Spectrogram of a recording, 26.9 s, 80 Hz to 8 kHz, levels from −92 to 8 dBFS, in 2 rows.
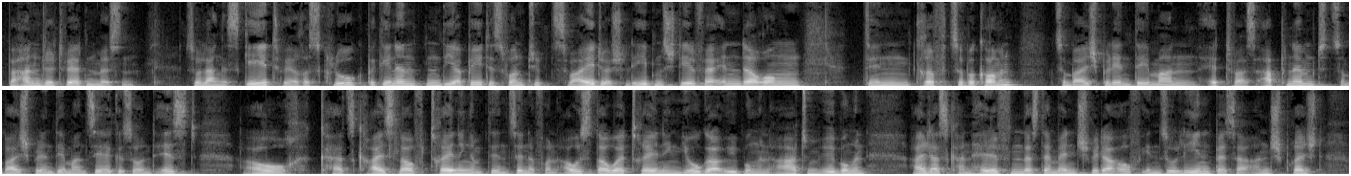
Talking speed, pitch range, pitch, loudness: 120 wpm, 140-170 Hz, 155 Hz, -20 LUFS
